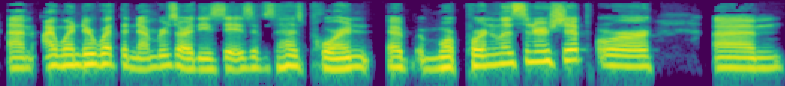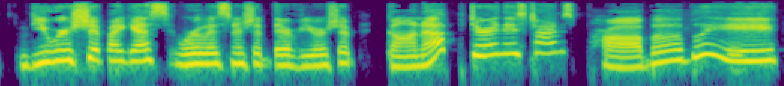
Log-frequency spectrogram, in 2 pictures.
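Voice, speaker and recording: A woman's voice: on the low side, lively intonation, normal speed, a little mellow, no room sound, clean studio sound. A woman hosting a podcast in casual chat, with a gushing, informal and enthusiastic manner. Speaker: podcast host.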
